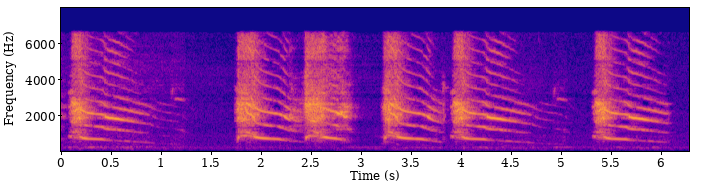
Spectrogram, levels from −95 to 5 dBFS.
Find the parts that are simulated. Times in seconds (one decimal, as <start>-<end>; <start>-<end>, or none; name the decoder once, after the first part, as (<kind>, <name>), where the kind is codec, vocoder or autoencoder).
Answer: 2.3-3.3 (codec, SNAC)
